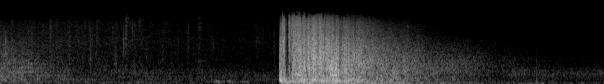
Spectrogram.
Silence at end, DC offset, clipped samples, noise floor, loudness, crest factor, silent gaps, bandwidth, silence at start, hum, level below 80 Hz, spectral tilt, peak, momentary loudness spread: 1.5 s; under 0.1%; under 0.1%; -57 dBFS; -21 LUFS; 24 dB; none; 13 kHz; 0 s; none; -44 dBFS; -3.5 dB/octave; -4 dBFS; 27 LU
